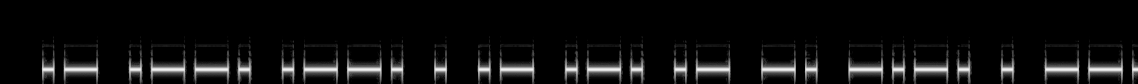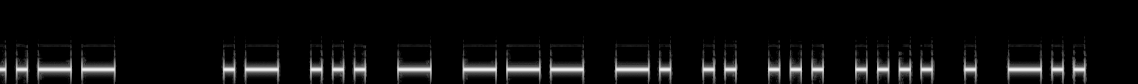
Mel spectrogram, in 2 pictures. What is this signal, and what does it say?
Morse code, heard as a keyed tone, about 11 wpm, 700 Hz. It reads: APPEARANCE, ASTONISHED
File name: 02-Chapter 2 - 11 WPM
